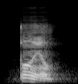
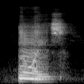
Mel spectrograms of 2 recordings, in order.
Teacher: দুটি vowel sound একত্রে উচ্চারিত হয়। প্রথম স্বরধ্বনিটি একটু জোরে এবং দ্বিতীয় স্বরধ্বনিটি একটু নিম্নস্বরে উচ্চারিত হয়। নিচের শব্দগুলোতে অয় দ্বিস্বরটি রয়েছে।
